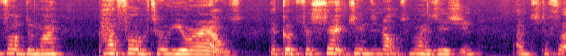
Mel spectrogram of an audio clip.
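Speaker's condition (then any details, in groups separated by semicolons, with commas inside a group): Cerebral palsy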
